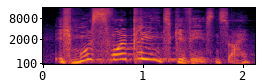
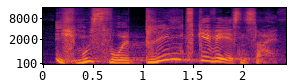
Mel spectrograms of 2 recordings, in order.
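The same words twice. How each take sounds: First: Higher, stress on wohl, rising; saying with rising stress. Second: Slow, stress on blind; saying quoted slowly. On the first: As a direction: lift the word wohl knowingly. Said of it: "Kennt ihr, oder?". (höher, Betonung auf „wohl“, steigend) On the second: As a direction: let the word blind carry it. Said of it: "die Redewendung". (Betonung auf „blind“, langsam gesprochen) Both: Shown as a demonstration.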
